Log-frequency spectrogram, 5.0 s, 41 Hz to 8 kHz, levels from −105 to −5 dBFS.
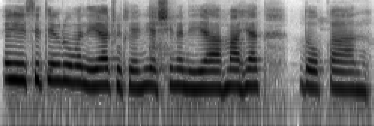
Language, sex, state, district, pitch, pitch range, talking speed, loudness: Mizo, female, Mizoram, Aizawl, 220 Hz, 205-240 Hz, 155 wpm, -14 LUFS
